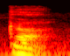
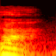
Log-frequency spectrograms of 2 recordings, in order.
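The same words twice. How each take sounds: First: It begins with a hard G sound. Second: It begins with a hard G sound.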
